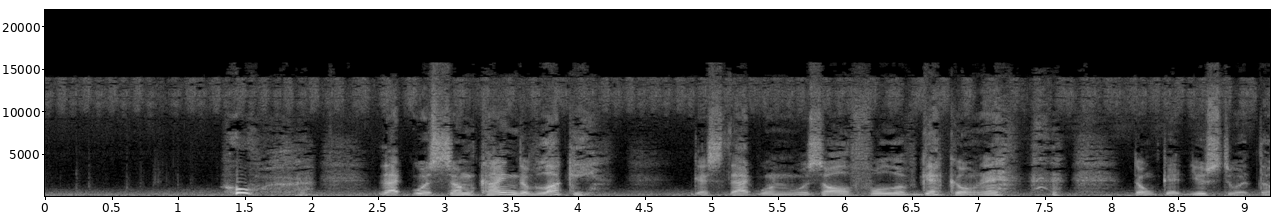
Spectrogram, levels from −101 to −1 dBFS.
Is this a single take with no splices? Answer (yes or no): no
